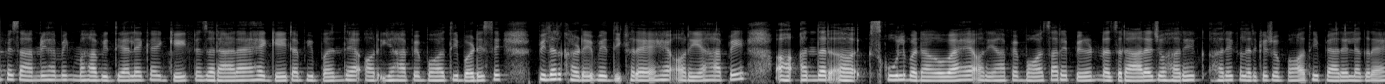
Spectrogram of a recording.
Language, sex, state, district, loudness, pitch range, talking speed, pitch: Hindi, female, Rajasthan, Nagaur, -16 LUFS, 185-200 Hz, 255 wpm, 190 Hz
